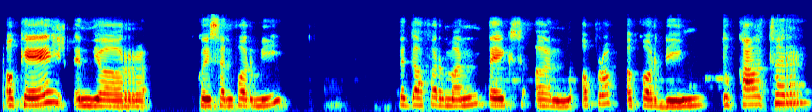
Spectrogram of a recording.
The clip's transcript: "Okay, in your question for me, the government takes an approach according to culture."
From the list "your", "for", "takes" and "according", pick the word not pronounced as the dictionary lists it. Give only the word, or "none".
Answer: none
